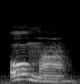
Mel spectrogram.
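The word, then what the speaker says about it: Ogma: Agma, pronounced Oma. Oh, okay, it's Oma.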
